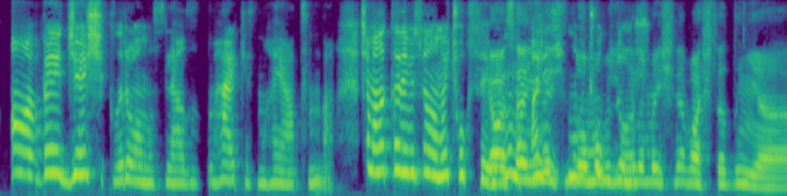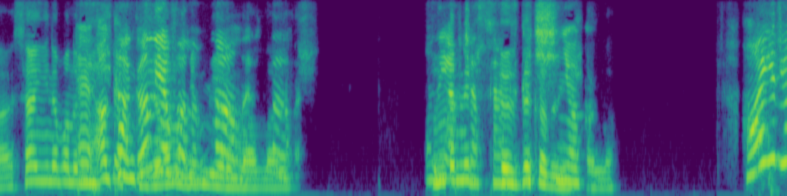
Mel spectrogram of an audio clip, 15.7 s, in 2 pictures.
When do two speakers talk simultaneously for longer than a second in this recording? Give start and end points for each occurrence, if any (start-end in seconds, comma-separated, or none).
4.9-6.5, 8.6-10.9, 12.2-13.9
